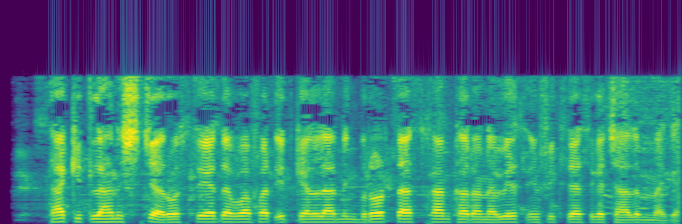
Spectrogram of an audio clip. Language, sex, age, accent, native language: Uzbek, male, under 19, Qashqadaryo, Uzbek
